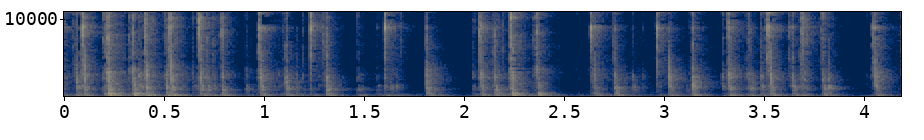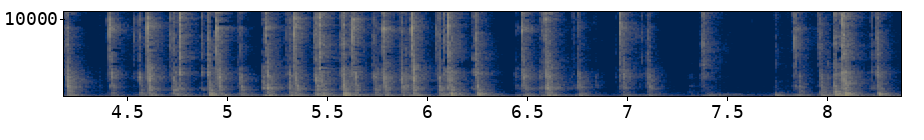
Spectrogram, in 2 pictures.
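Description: Fingertips type steadily on a pink AUKEY plastic mechanical gaming keyboard with blue switches. The result is a fast run of crisp, bright clicks over a low thock from each keystroke, with short pauses between bursts.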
